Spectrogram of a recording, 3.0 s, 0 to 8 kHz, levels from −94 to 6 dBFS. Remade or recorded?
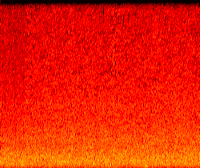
recorded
